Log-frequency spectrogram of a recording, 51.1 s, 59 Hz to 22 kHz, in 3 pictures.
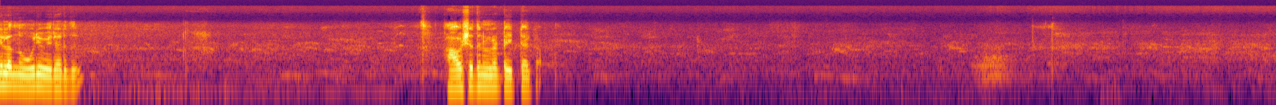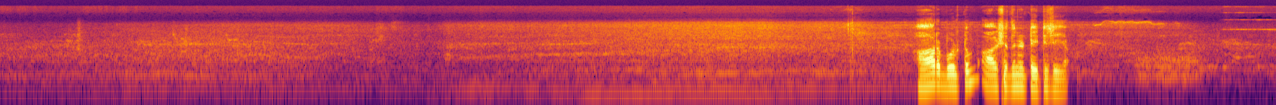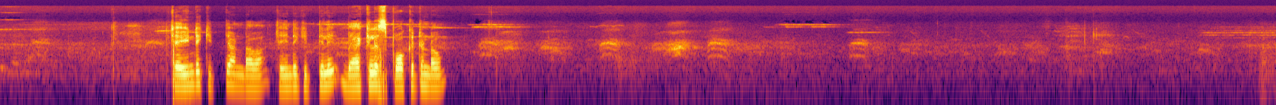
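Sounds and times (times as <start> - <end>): faint crows cawing: 1.0 - 6.6, 7.2 - 21.5, 30.1 - 33.4, 34.2 - 36.5, 40.0 - 51.0.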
